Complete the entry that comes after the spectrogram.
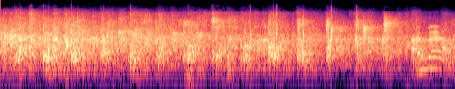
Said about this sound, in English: Let's do another big round of applause for, for all this wonderful student work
